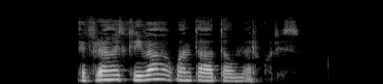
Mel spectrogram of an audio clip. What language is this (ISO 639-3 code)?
glg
